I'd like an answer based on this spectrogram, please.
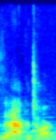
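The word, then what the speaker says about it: ACOTAR: even say right now you can't say a court of thorn and Roses so many times in a video so it's acatar okay in this world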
